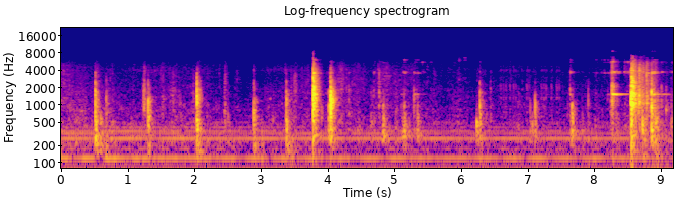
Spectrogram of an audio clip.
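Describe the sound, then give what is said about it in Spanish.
Clinking, clicking and rattling as framed pictures are torn down from a wall: many short, sharp knocks at irregular intervals, ending in a louder, denser cluster. “no hagas tanto ruido arrancando esas láminas de la pared.”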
